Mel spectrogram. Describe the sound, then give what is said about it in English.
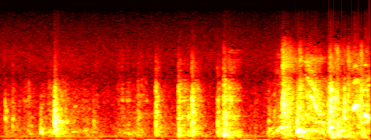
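Several guns clunk and clatter into a wooden drawer, followed by scraping and the drawer sliding shut, with faint voices toward the end. “Throw them in a drawer”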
